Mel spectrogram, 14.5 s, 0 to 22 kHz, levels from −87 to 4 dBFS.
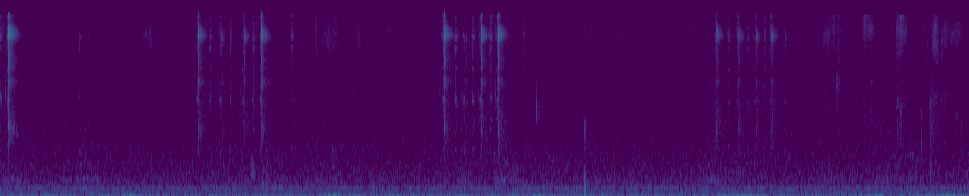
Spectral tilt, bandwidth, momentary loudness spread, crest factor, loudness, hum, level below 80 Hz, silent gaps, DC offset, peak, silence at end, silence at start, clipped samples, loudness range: -2 dB/octave; 16 kHz; 17 LU; 42 dB; -58 LUFS; none; -70 dBFS; none; under 0.1%; -18 dBFS; 0 s; 0 s; under 0.1%; 8 LU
